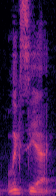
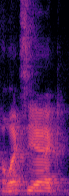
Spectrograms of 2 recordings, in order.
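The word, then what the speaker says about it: Oleksiak: Eliziac, I'm pretty sure is how you pronounce that.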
